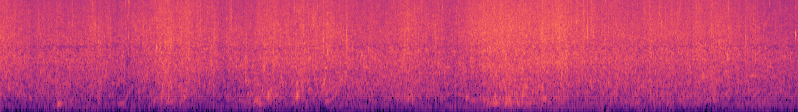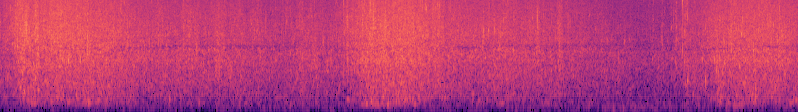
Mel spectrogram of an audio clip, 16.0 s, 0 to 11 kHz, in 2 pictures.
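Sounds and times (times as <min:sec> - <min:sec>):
waves lapping against shore: 0:00.0 - 0:15.9.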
